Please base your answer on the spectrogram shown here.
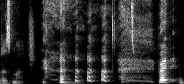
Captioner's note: laughing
